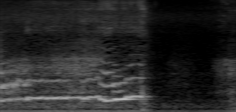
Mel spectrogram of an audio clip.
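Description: Small shaggy dog whining: one drawn-out, fairly steady high whine lasting about a second and a half.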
